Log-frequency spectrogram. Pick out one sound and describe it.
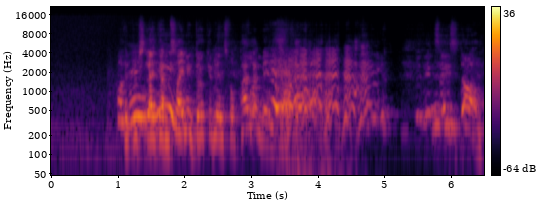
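An elderly woman speaks warmly close by.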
